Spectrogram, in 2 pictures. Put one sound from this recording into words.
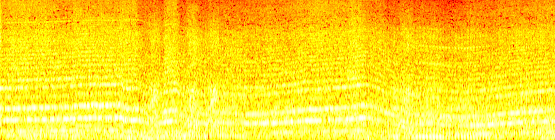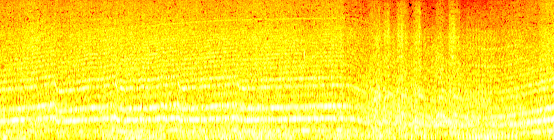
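A racing car engine screams at high revs, dropping in pitch on downshifts and rising again as it accelerates.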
